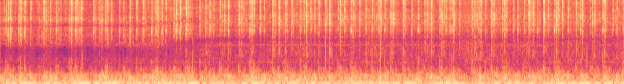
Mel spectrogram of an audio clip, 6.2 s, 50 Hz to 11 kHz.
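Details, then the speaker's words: 1940 Chevy Coupe V8 bought at auction, heard at the tailpipe, possibly slightly cammed: deep slightly loping idle, firm and even with mild rhythmic chop; normal idle. "I think ladies and gentlemen she might be just slightly cam you can almost hear it back and forth"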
